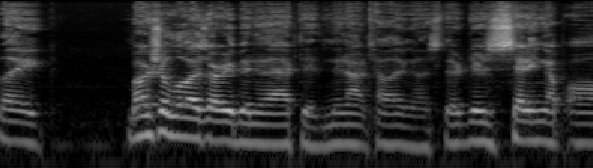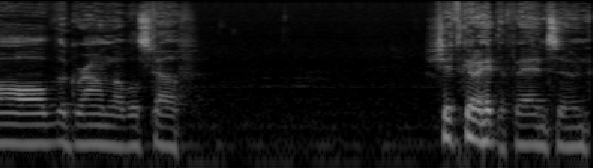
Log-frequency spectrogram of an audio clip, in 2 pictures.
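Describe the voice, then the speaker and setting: A man at a medium pitch with fairly even intonation, a fairly quick pace and long, frequent pauses. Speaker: commentary youtuber. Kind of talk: reaction commentary. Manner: loud, expressive; fast, rambling with false starts.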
